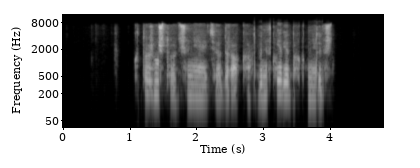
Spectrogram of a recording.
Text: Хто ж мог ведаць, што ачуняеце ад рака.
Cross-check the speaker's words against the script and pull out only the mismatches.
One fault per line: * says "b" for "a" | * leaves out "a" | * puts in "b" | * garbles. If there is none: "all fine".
* leaves out "мог ведаць"
* garbles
